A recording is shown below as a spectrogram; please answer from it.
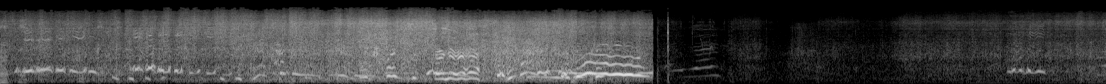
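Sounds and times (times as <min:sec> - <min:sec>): sled hissing on snow: 0:00.0 - 0:06.6, 0:08.2 - 0:11.0.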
